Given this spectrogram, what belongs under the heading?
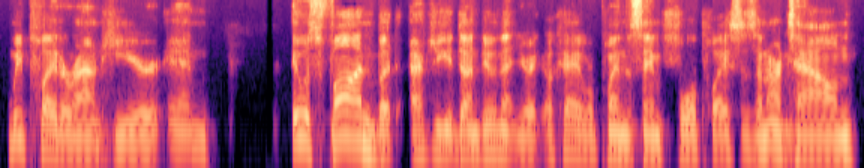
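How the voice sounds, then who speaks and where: In a studio-quality, dry recording, a middle-aged American frontman is interviewed as a musician guest. He speaks a little fast in an expressive mid-range voice, rambling casually and poking fun at himself.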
